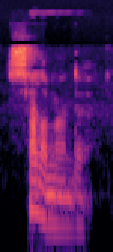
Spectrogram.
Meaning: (noun) A long, slender, chiefly terrestrial amphibian of the order Caudata, superficially resembling a lizard
- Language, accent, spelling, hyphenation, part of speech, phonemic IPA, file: English, Southern England, salamander, sal‧a‧man‧der, noun / verb, /ˈsæləˌmændə/, LL-Q1860 (eng)-salamander.wav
